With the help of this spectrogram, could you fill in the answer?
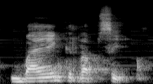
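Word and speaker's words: bankrupts: आप जानते ही है बैंक रप्स ध्यान देने योग्य बात यह है कि यहां पर प के बाद टी आता है जो कि साइलेंट है बैंक रप्स अगला शब्द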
